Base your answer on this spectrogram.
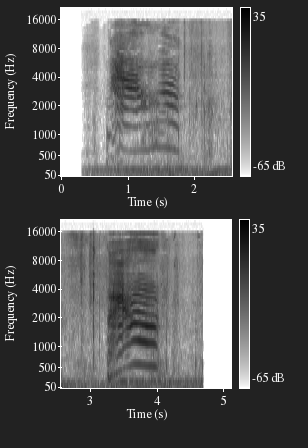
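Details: Kittens fighting and playing: two loud, drawn-out harmonic meows, the first wavering and the second starting low, sweeping up and then falling, over a constant low hum.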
